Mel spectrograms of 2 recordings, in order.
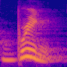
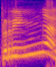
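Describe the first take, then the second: First: The r sound is light and quick. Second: The r sound is heavy and drawn out. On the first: The speaker calls it right. "ആറിന് അധികം stress ചെയ്യേണ്ട" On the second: The speaker calls it wrong. "ബ്രിങ് അല്ല"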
